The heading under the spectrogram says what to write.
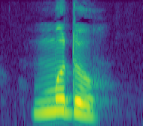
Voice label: "mwdù", Apatani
